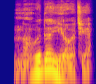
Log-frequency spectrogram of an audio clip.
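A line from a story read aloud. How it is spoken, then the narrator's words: Breathed out. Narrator (Russian): выдохнул я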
